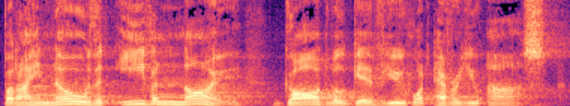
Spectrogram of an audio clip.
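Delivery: normal talking voice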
